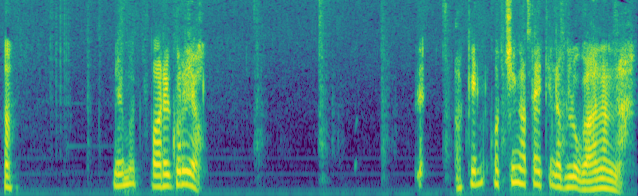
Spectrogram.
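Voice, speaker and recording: An actor playing a poor, bitter husband who wants to get rich, speaking earnestly, in a radio drama. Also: male voice, high voice, animated, a little slow, a little mellow, breathy edge, heavily acted. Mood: puzzled. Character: bitter grown husband, poor and wanting riches.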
